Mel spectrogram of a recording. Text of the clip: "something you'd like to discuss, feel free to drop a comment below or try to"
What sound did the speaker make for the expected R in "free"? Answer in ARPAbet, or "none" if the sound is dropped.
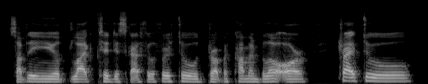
none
